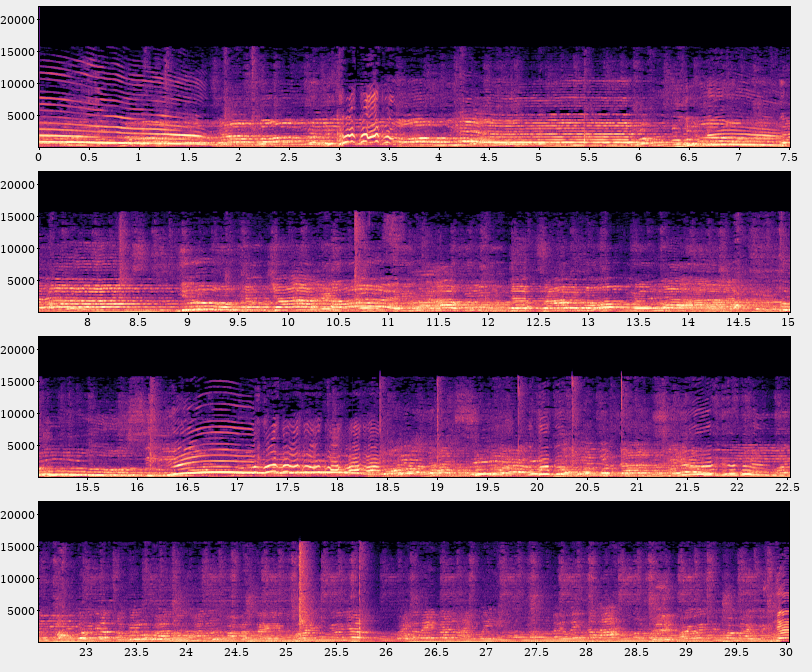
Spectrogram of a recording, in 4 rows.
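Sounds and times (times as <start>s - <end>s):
karaoke backing music: 0.0s - 30.0s.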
